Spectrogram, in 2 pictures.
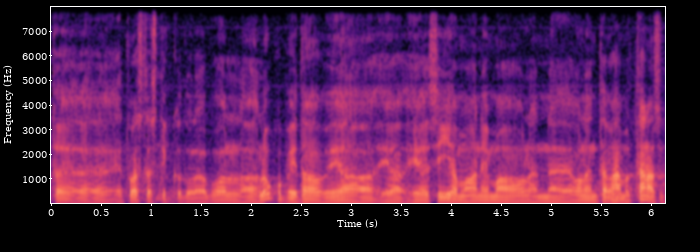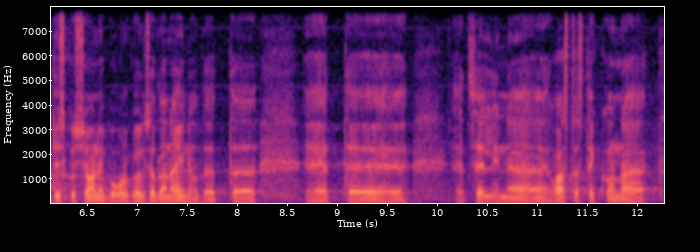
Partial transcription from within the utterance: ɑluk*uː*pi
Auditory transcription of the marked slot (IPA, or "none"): u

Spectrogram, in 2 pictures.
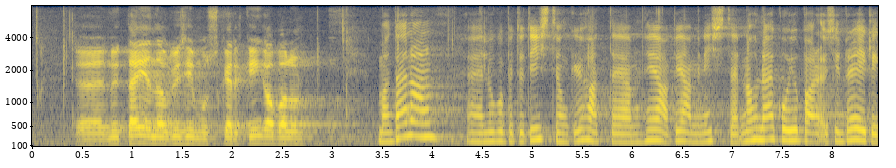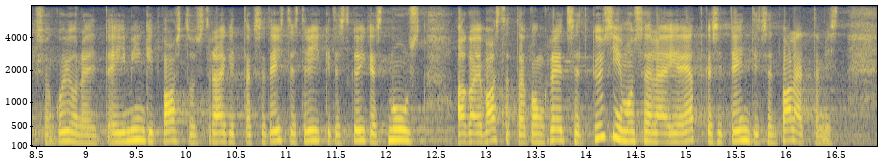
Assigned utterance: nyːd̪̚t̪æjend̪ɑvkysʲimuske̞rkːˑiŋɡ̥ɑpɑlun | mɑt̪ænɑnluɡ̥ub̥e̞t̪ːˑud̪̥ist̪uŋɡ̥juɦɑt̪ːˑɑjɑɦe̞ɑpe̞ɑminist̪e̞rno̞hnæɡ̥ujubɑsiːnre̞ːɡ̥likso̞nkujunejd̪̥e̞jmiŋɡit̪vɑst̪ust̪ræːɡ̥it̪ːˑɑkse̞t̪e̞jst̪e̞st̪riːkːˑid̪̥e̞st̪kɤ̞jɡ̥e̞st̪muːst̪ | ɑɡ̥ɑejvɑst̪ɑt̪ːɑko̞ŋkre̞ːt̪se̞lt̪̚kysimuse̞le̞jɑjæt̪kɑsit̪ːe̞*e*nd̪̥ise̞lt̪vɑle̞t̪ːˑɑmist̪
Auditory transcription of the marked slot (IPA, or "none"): e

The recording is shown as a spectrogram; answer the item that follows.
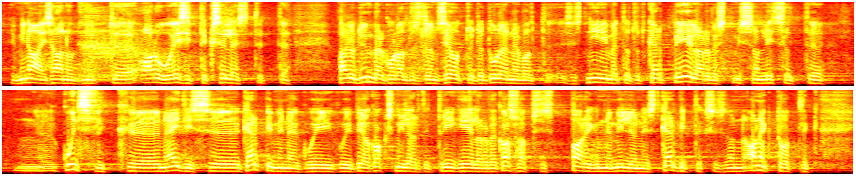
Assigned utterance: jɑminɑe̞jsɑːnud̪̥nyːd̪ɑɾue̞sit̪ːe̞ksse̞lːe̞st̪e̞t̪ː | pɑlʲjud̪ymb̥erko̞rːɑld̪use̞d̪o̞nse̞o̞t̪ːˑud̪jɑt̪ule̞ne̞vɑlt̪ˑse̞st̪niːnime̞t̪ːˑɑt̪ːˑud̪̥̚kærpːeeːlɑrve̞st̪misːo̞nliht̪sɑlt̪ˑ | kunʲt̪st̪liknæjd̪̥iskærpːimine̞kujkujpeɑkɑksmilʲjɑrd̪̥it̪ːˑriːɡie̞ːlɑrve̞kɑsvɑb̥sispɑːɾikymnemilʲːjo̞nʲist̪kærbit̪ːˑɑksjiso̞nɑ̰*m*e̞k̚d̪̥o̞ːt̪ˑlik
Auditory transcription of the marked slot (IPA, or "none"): n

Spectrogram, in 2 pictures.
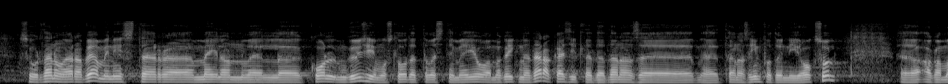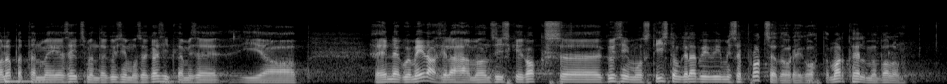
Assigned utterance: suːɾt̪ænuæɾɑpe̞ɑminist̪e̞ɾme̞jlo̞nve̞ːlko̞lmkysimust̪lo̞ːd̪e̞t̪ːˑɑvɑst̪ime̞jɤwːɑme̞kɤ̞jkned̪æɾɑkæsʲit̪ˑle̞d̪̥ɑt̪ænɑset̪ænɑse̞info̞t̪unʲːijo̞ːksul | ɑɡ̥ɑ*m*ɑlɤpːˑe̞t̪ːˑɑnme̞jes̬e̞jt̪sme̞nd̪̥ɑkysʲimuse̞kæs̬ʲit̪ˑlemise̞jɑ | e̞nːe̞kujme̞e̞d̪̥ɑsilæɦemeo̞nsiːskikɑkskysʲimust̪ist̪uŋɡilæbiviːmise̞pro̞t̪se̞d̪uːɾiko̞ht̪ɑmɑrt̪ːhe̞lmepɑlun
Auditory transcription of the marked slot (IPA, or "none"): m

